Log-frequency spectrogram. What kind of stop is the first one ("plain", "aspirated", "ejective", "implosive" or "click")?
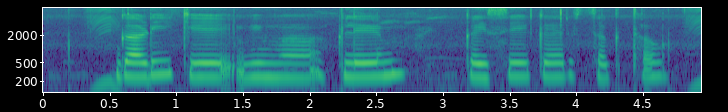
plain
